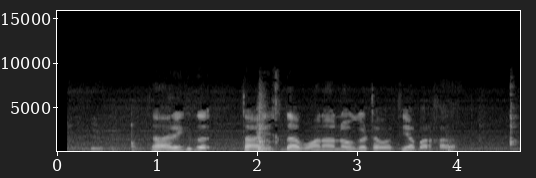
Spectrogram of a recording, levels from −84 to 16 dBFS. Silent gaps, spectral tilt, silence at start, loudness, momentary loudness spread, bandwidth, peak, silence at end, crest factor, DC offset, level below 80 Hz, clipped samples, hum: none; -5.5 dB/octave; 0.35 s; -23 LUFS; 20 LU; 9 kHz; -2 dBFS; 0.05 s; 22 dB; under 0.1%; -68 dBFS; under 0.1%; none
